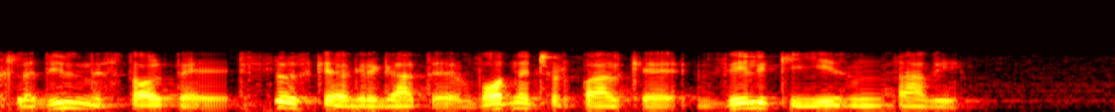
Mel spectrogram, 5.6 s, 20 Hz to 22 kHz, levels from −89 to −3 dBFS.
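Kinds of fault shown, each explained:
iLBC codec: The speech sits in a narrow telephone band, roughly 200 Hz to 3.6 kHz. Each frame is coded on its own, leaving a plainly audible rough, synthetic edge. The sound fits iLBC at its 13.33 kbps, 30 ms frame mode.
Lost iLBC frames: Dropped packets are filled by repeating the last pitch cycle with added noise, giving a held, buzzy vowel. After "hladilne stolpe", losses totalling 270 ms scatter across 1.01 to 1.38 s, the longest run about 150 ms. Another 150 ms gap falls at 4.32 to 4.49 s.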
